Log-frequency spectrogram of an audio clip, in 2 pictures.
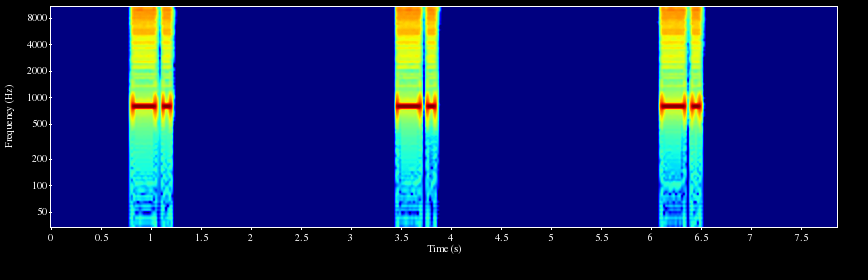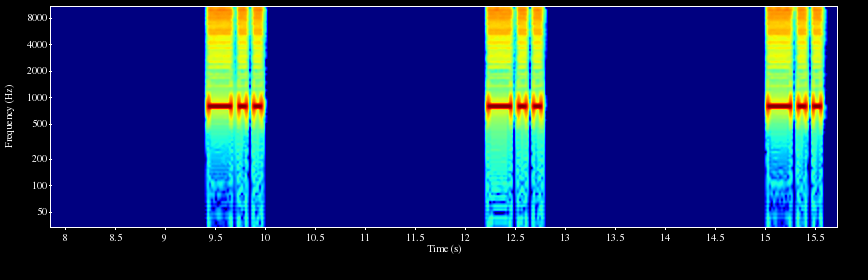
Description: Morse code, heard as a keyed tone, about 16 wpm, spaced as for 4 wpm, 800 Hz. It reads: NNN DDD
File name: Mixed / Short Runs / NDB NDB6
